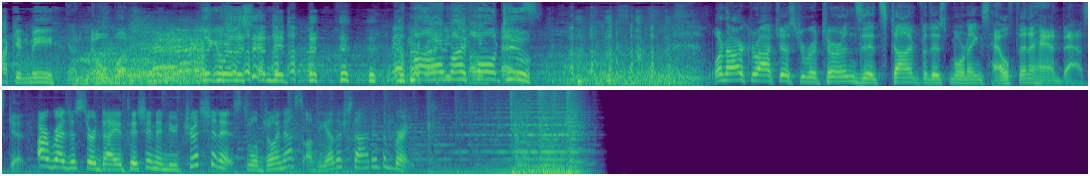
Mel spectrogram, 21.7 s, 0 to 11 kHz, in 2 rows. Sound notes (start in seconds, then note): 5.0 laughter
